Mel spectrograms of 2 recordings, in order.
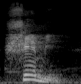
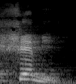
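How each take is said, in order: The two takes are said the same way.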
